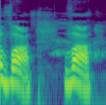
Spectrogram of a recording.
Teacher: इसमें ओठों का भी प्रयोग हो रहा और व और दांतों का भी प्रयोग हो रहा है दांत से भी उ के पास से भी उच्चारण हो रहा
